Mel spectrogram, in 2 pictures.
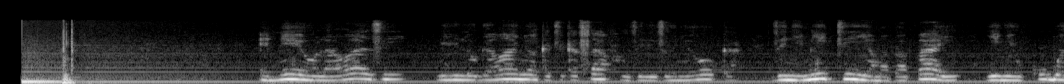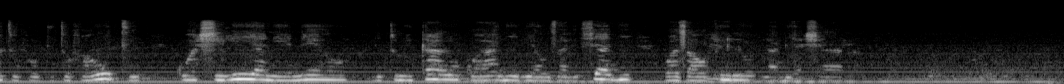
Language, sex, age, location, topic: Swahili, female, 18-24, Dar es Salaam, agriculture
